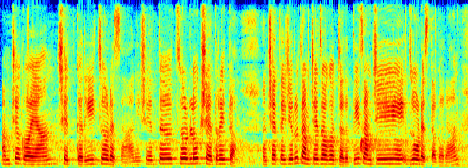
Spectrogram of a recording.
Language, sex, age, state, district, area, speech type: Goan Konkani, female, 30-45, Goa, Tiswadi, rural, spontaneous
